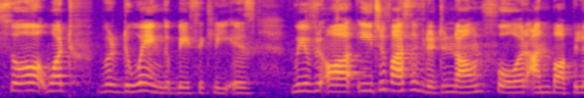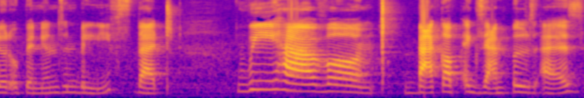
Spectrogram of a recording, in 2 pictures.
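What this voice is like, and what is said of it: Voice affected by a cold. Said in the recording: “please don't mind my voice. I have a little bit of a cold. ... Not COVID, just a little bit of a cold.”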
